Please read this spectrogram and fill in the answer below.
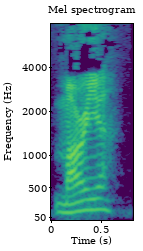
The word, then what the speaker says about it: maria: Maria? – Yeah, no, that sounds right.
